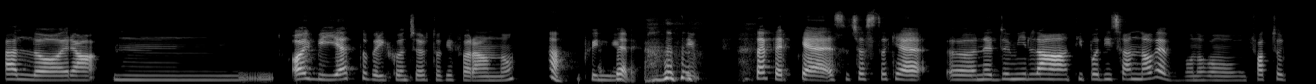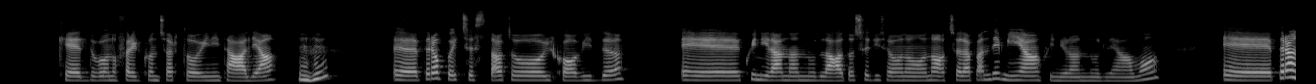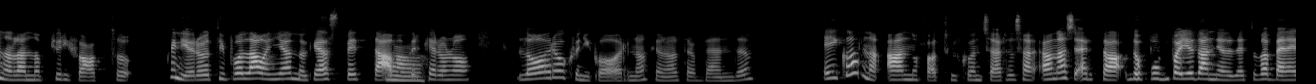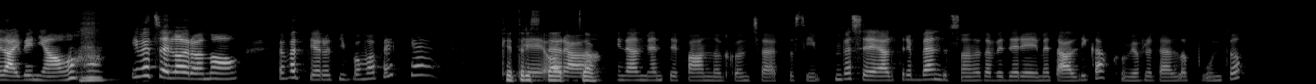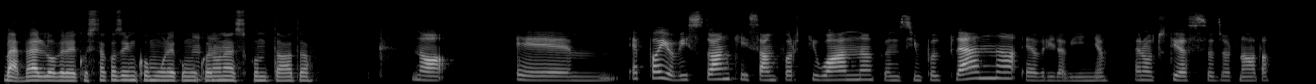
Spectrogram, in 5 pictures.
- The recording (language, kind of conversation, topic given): Italian, podcast, In che modo la tua cultura familiare ha influenzato i tuoi gusti musicali?
- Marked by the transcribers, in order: drawn out: "mhmm"; chuckle; "cioè" said as "ceh"; tapping; other noise; chuckle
